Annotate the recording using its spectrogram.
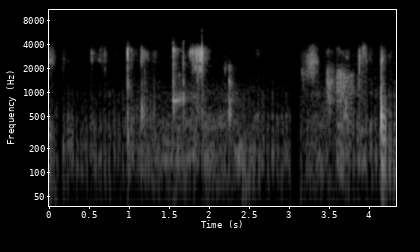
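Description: Faint, irregular clicks and crackles of a plastic water bottle being handled and capped after a drink, with soft breathy noises near the end.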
